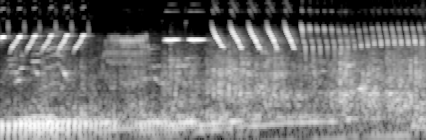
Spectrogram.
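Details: Canary song: high descending whistled sweeps repeated in quick series, a buzzy trill and a pure held whistle, followed by rapid rattling rolls, over a low background hum.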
